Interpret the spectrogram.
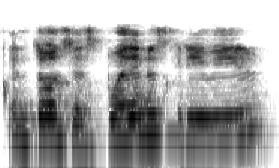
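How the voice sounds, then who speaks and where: Woman, interview host, slightly high pitch, conversational questioning, strong room echo. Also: fairly even intonation, takes it slowly, a little mellow. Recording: echoey room sound.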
